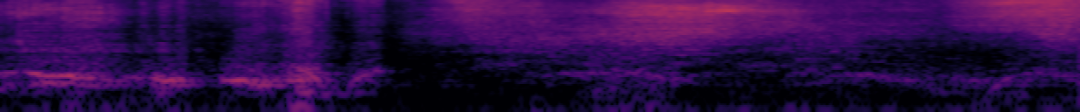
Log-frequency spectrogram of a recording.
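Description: A large, flat sheet of shiny blue satin fabric is scratched by long glittery fingernails. Quick, uneven scratching strokes in the first two seconds give way to softer, slower rubbing with a hissy, bright texture.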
